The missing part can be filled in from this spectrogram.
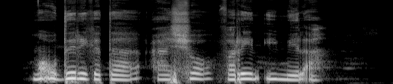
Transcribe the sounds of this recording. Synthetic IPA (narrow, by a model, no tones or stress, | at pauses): mɐʔʊd̪ɪɾɪkʰɐt̪ʰaːʕɑːʃɔfɐriːnimɛːlʔɐ̰h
